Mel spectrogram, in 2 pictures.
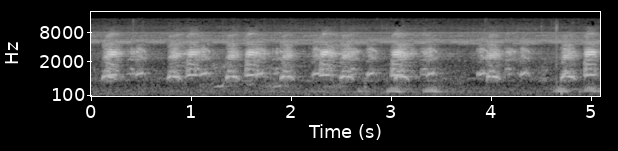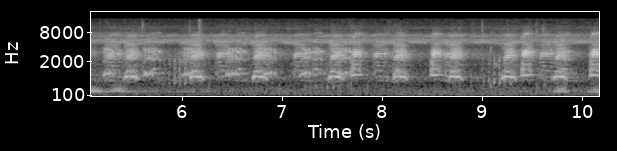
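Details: Harmonious frog chorus: loud rattling croaks in quick pulsed bursts, rising and falling in volume and repeated several times a second by overlapping frogs, with a faint high hiss behind.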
